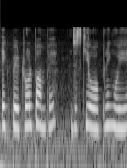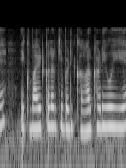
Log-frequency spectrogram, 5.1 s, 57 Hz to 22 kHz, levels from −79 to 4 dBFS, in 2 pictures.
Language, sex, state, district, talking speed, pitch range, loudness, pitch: Hindi, female, Chhattisgarh, Raigarh, 200 wpm, 240-260 Hz, -16 LUFS, 245 Hz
